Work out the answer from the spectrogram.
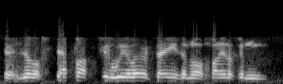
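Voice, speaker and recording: A man with a slightly high voice and a dry, close radio sound. He tells a comic story in a rambling, casual way, acting out each side of the dialogue. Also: level tone, fast, dry recording, dull audio. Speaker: show guest telling a story. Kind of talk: casual comedic anecdote on talk radio.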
